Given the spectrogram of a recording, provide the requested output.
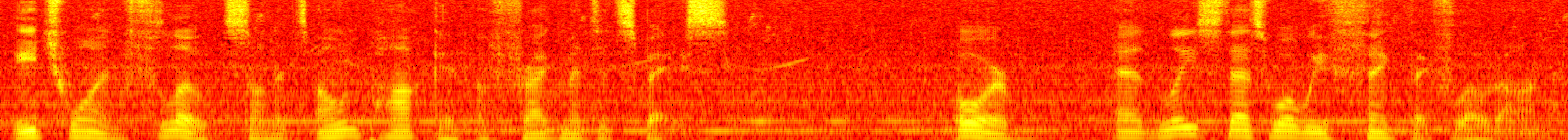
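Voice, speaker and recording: A man's voice: lowish voice, very animated, slow, vocal fry, music in the background, full character voice. A man playing a laid-back, protective rescuer with dry humor in an audiobook. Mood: explaining, wry. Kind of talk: audiobook character dialogue.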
